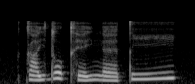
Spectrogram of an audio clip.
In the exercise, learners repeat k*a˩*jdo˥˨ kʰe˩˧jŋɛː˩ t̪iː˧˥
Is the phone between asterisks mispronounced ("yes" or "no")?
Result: yes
